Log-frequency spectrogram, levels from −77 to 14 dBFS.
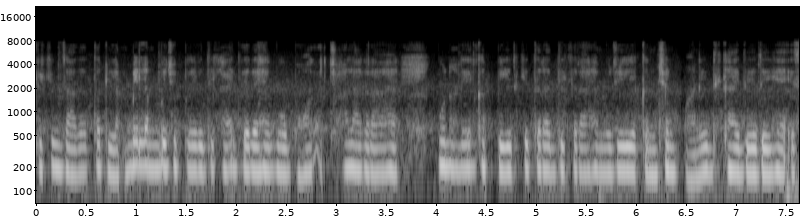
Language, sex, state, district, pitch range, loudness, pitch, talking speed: Hindi, female, Bihar, Katihar, 175-195 Hz, -17 LUFS, 180 Hz, 265 wpm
